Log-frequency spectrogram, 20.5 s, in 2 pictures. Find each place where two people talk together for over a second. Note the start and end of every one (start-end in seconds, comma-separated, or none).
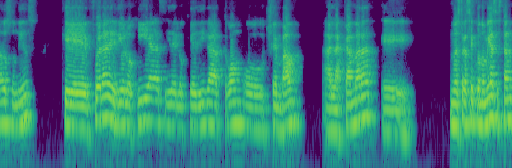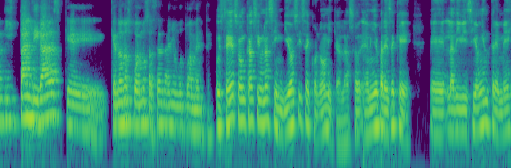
none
